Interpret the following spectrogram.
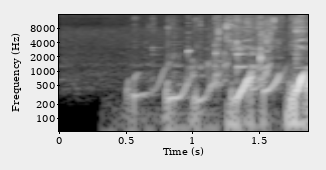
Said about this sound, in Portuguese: Com isso, vou beber mais um golinho d'água.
